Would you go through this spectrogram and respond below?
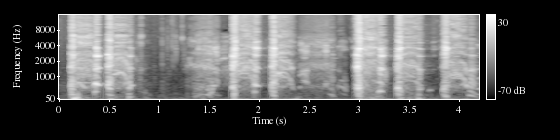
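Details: A run of about eight harsh, forceful coughs in quick clusters, heard during a Rainbow Six Siege gaming session: a brief coughing fit.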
